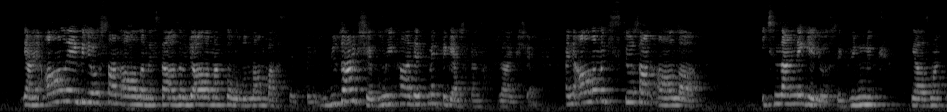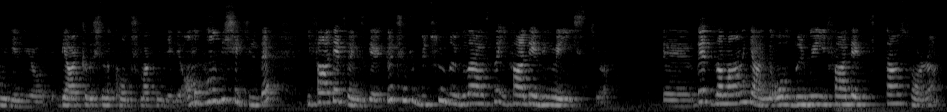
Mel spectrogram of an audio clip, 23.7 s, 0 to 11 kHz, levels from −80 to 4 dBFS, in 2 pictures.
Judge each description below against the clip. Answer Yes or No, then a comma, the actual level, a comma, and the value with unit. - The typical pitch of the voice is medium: No, high, 230 Hz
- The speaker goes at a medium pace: No, fast, 150 wpm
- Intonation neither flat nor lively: Yes, average, 4.6 semitones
